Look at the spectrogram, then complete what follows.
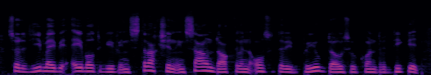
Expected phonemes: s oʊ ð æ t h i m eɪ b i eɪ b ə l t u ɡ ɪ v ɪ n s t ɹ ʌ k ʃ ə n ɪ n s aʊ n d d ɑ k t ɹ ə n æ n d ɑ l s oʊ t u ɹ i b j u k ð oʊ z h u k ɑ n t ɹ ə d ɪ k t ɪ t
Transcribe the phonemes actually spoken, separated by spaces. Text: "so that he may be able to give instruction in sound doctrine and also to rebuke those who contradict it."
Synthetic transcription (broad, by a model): s oʊ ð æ t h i m eɪ b i eɪ b ə l t u ɡ ɪ v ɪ n s t ɹ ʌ k ʃ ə n ɪ n s aʊ n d d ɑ k t ə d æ n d ɑ l s oʊ t u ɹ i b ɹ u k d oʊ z h u k ɑ n t ɹ ə d ɪ k t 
